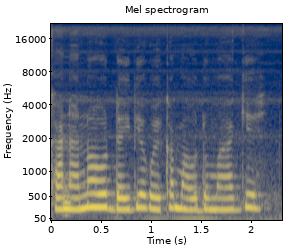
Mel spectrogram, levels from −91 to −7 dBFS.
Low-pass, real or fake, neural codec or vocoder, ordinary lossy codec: none; real; none; none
